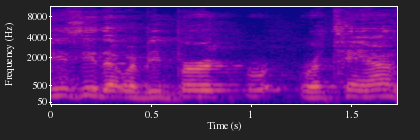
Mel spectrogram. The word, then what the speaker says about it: Rutan: Well, how about, you know what, correct me if I'm wrong, the long easy, that would be Burt Rutan, how do you pronounce it, Rutten? Right. Rutten, that's a pretty cool plane too.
